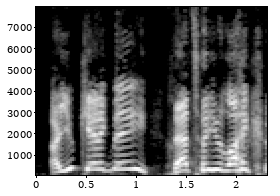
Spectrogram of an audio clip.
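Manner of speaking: put-on, very high words spilling through laughter. Retelling a reply to a comic about Carlos Mencia: imitating own laughing reply. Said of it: "I laughed out loud into the microphone".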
